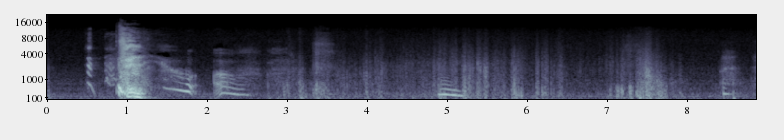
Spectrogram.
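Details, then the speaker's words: A sharp, forceful sneeze with a quick breath in before it, then softer sneezes and gasps; repeated sneezing at bedtime from a woman trying to keep her sneezes quiet, which she blames on Sponge coming in. "fill it right back oh oh my god so sneezy i know why it's because sponge came in here"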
